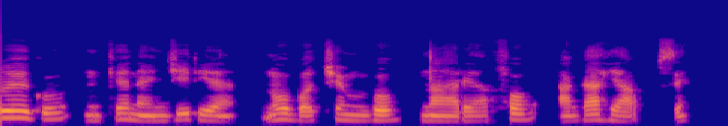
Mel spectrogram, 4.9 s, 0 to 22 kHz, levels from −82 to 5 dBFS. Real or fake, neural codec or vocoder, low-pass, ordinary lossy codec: real; none; 7.2 kHz; none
